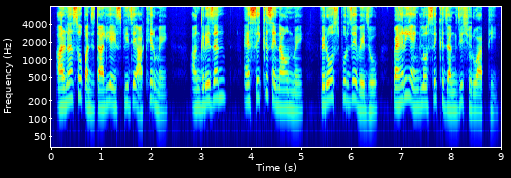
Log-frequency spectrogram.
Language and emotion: Sindhi, neutral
